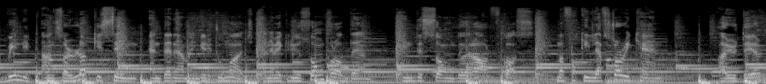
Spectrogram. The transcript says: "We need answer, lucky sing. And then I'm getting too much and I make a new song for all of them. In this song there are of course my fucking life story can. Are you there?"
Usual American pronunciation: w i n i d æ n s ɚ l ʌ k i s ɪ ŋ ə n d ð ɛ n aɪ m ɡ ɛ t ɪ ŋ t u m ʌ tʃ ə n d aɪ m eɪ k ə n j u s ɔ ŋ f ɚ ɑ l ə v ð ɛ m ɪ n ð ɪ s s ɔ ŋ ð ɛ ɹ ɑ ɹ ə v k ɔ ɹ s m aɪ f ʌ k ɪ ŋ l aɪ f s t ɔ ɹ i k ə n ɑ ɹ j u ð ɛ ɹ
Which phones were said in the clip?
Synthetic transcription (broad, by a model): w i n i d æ n s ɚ l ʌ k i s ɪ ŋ ə n d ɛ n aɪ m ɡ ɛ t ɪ t u m ʌ tʃ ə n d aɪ m eɪ k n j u s ɔ ŋ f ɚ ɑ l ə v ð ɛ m ɪ n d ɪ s s ɔ ŋ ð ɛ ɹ ɑ ɹ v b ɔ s m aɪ f ʌ k ɪ ŋ l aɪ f s t ɔ ɹ i k ə n ɑ ɹ j u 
